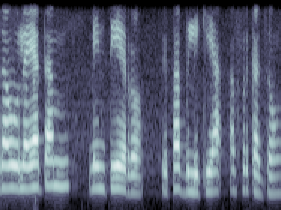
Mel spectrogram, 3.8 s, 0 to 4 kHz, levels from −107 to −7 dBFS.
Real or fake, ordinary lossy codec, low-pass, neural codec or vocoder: real; none; 3.6 kHz; none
